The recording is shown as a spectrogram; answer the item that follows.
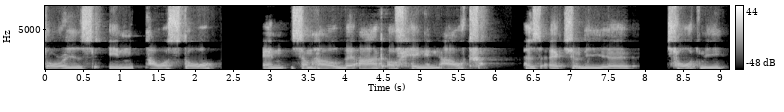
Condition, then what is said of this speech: Stuttering. If you are stutter and you know that the strange things about stuttering is that you cannot predict when you will stutter.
